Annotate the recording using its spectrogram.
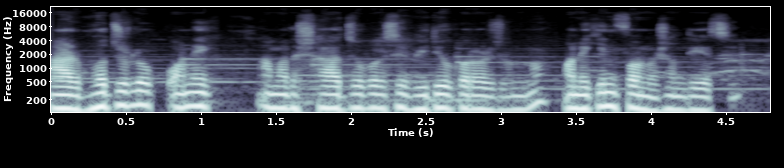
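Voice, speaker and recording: A man's voice sits at a medium pitch, his intonation fairly even. Background music plays throughout. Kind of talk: travel vlog narration.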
